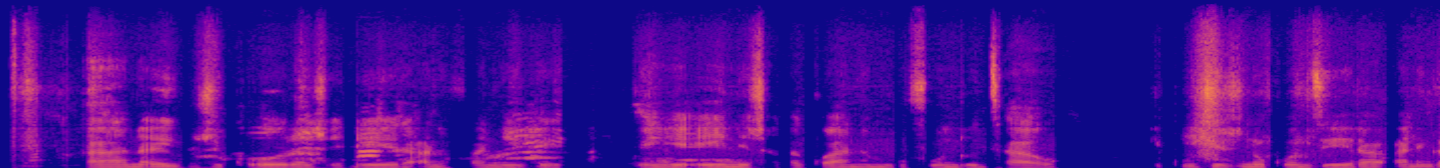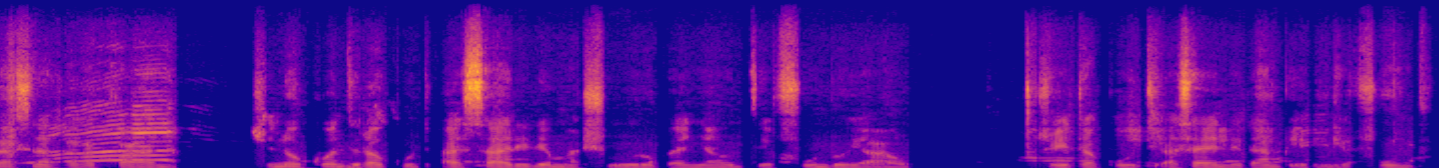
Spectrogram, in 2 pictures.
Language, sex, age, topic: Ndau, male, 18-24, education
